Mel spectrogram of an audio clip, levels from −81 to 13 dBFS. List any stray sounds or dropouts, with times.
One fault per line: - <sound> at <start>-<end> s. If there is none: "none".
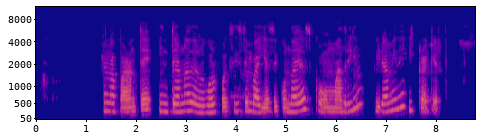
none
